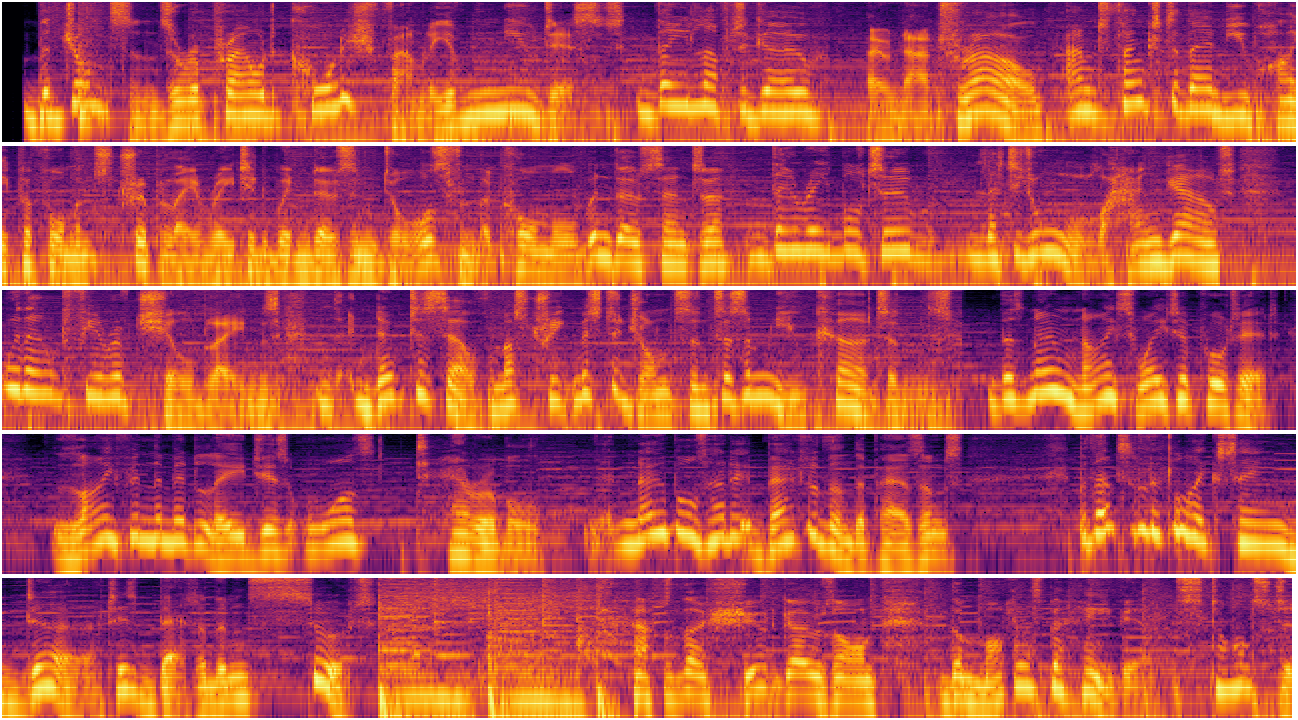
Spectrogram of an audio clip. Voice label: wry ironic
